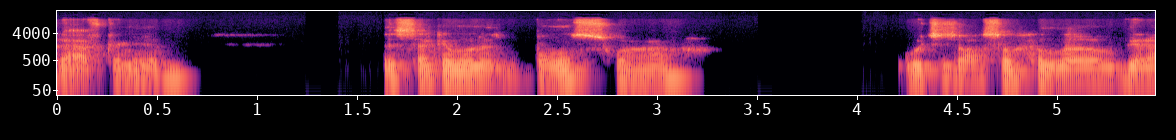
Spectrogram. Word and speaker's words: bonsoir: The second one is bonsoir, which is also hello, good afternoon, or good evening.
